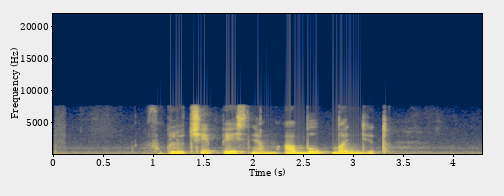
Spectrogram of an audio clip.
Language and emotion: Russian, neutral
